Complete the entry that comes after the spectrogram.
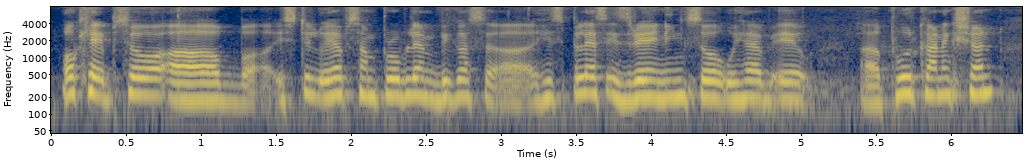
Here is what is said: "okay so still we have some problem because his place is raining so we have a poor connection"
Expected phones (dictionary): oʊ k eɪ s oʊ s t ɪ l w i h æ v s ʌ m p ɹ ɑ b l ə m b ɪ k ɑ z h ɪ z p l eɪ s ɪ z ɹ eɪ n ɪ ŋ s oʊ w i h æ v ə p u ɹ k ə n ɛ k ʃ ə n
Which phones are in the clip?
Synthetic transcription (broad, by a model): oʊ k eɪ s oʊ s t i l w i h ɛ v s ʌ m p ɹ ɑ b l ə m b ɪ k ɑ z h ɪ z p l eɪ s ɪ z ɹ eɪ n ɪ ŋ s oʊ w i h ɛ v ə p u ɹ k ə n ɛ k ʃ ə n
